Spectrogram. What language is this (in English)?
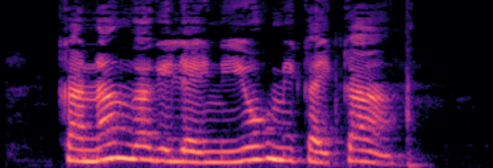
Santa Ana de Tusi Pasco Quechua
